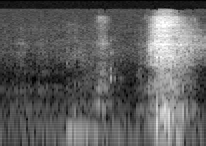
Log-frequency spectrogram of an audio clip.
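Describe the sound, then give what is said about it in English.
Sniffling from someone with a cold: a soft, quiet breath, then a short, sharp nasal inhale that is the loudest moment, heard alone without talk. “Excuse me, I'm just a little sick. If you hear a little snuffles. It's not me crying.”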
